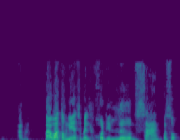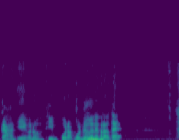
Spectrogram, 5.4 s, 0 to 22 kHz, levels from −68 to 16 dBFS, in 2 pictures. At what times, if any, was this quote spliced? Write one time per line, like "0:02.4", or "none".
none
